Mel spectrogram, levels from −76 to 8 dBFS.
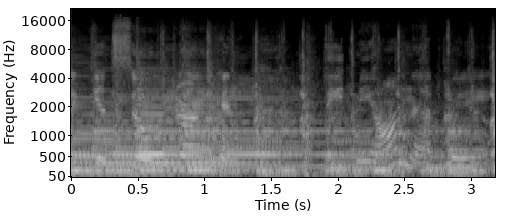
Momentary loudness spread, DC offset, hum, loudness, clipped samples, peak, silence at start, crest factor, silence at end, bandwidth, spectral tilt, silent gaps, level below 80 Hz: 9 LU; under 0.1%; none; -20 LUFS; under 0.1%; -4 dBFS; 0 s; 16 dB; 0 s; 17.5 kHz; -6 dB/octave; none; -44 dBFS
